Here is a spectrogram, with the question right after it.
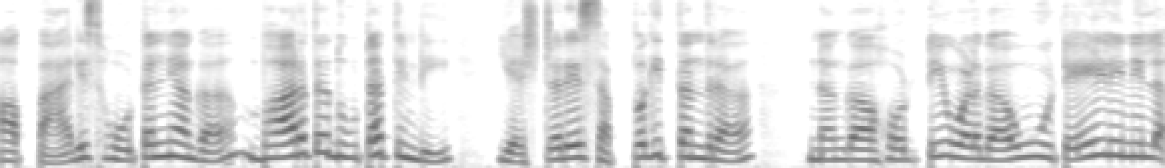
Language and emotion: Kannada, sad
